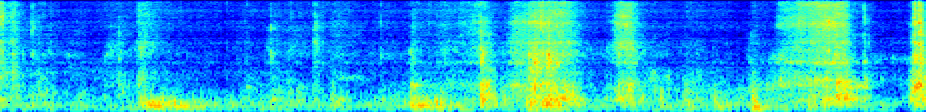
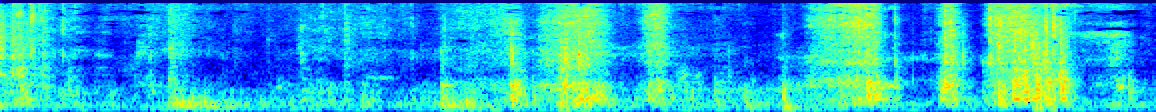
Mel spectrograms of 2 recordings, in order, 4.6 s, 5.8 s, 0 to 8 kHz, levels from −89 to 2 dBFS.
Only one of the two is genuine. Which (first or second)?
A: second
